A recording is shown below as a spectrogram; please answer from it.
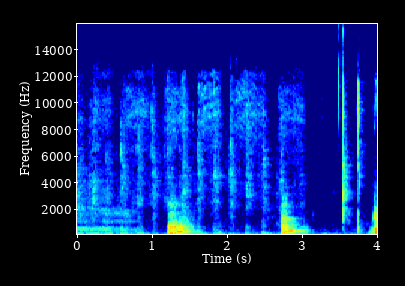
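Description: A dog giving two short, soft vocal sounds about a second and a half apart, followed by two faint clicks near the end.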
